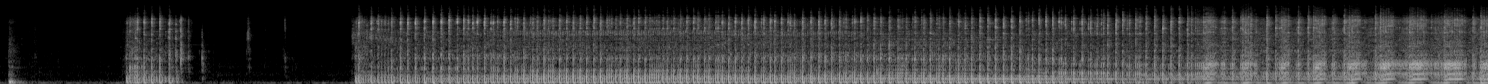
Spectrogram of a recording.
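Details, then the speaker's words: Free Echo SRM 210 trimmer with a new carburetor, choke off, after an air bubble was cleared from the carburetor; catches after a few pulls and holds a steady, even high buzz with no stumbling; runs healthy. "guys she runs like new just had to get an air bubble out of that uh out of that carburetor but you hear that she runs like a dream"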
